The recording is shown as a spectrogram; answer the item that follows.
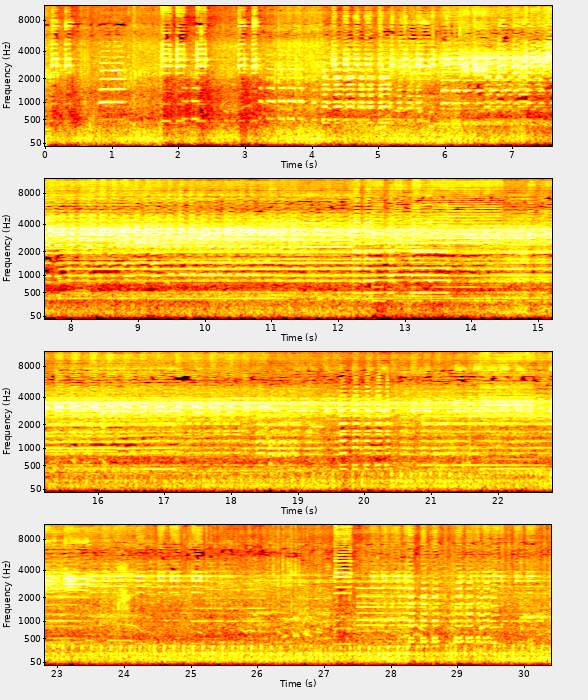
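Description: Many motorcycle engines running together in a slow, dense column, with horns honking over them; through the middle stretch several horns are held down at once for a long time.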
